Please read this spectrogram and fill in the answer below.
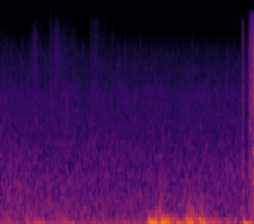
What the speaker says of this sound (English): And I gotta love that it's raining again.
